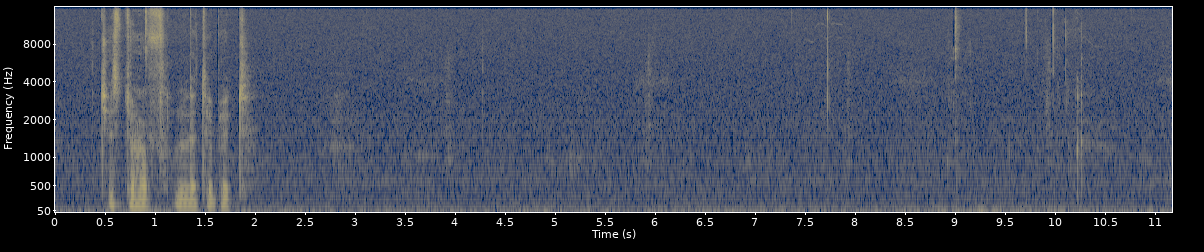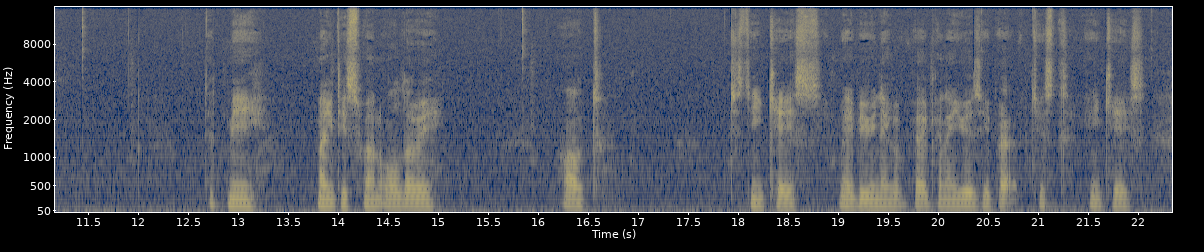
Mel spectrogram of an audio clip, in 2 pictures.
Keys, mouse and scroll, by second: 9.3 shift+middle click, 10.1-19.7 drag, 20.6-22.3 drag.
